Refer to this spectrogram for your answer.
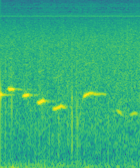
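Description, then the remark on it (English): Someone whistles a lilting tune, a string of clear, pure notes stepping up and down in a steady rhythm, soft, with no talking over it. “The whistle is a nice touch.”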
